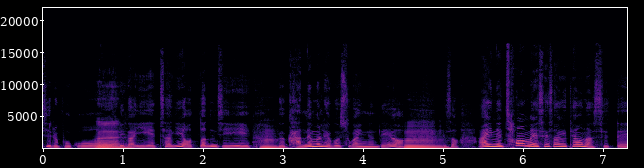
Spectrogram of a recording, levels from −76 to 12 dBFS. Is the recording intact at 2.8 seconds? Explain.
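Yes, the speech at 2.8 seconds is intact, with no audible fault at that moment.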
